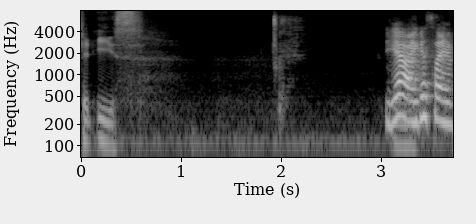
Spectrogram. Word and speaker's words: Ys: You learn that you pronounce it Ys. Yeah, I guess I have never heard someone say it out loud. Oh yes, right. There's always the first time. Wise, if you're as I called it for a very long time.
